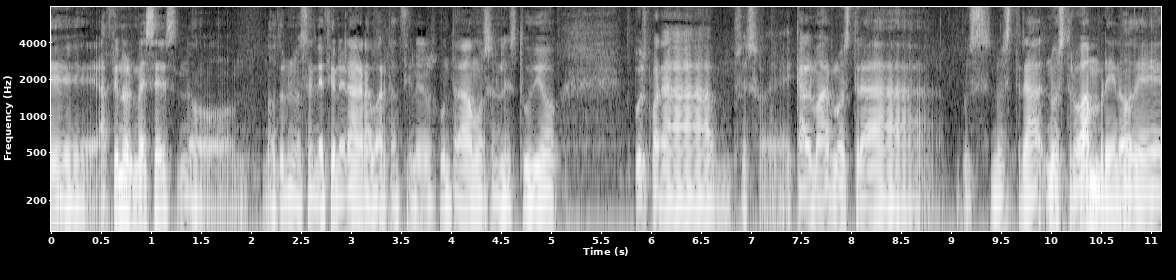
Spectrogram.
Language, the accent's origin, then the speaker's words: Spanish; Alicante, Valencian Community, Spain; somos seis músicos de Alicante que realmente pues tenemos otras inquietudes artísticas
